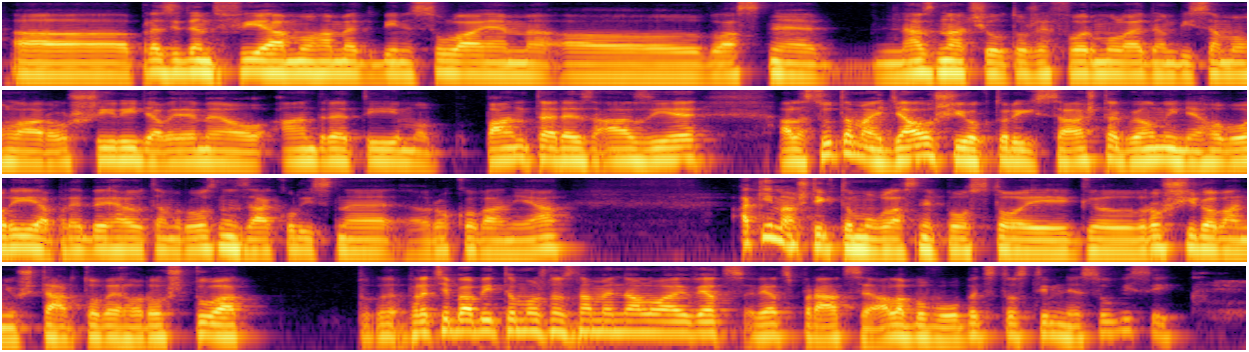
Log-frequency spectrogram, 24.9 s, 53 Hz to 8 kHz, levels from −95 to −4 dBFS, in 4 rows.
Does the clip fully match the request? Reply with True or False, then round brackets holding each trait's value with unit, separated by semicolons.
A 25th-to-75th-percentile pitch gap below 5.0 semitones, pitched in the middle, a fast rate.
False (2.5 semitones; 115 Hz; 175 wpm)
